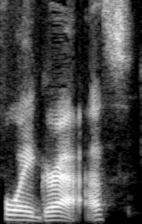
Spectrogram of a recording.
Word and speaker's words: foie gras: do a cell based foie gras uh did i pronounce that right sounds right to me grass down here where i'm from it's foy grass yeah so that's an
